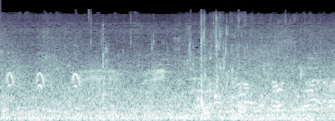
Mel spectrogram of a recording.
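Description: Canada geese calling: four short honks in quick succession in the first second or so, then a fainter call, over a steady low rumble of wind or water.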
